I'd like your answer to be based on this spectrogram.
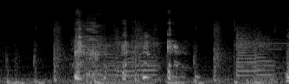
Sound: coughs politely

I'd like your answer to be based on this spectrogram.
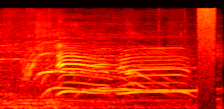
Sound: cheering

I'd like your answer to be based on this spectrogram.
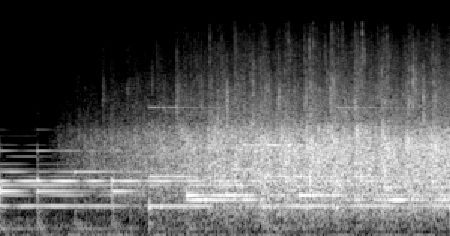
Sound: applause

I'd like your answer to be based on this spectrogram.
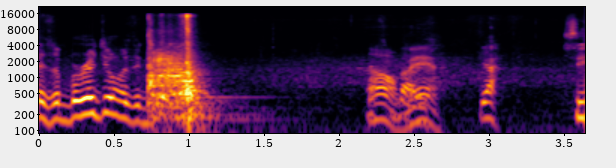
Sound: door screeches open

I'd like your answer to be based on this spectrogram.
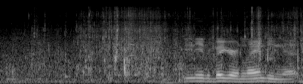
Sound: fish splashing

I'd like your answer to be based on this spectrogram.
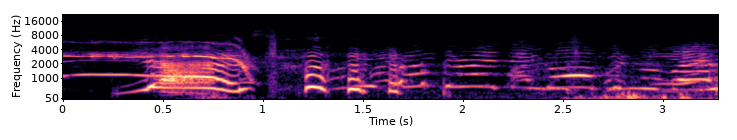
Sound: screaming

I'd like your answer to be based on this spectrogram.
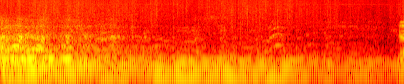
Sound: audience Laughs

